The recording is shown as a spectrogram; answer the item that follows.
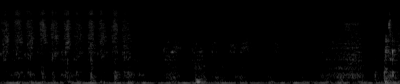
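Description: Faint rubbing of palms together, wet with a splash of liquid aftershave, quick fine strokes that fade after about a second and a half into soft traces of hands moving on the face and neck.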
